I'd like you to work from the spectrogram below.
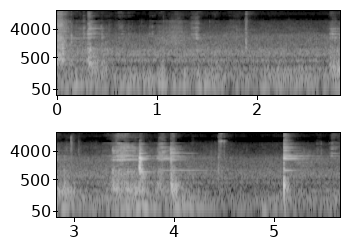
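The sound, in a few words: brake rotor being removed from GMC Sierra hub, metal clinking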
